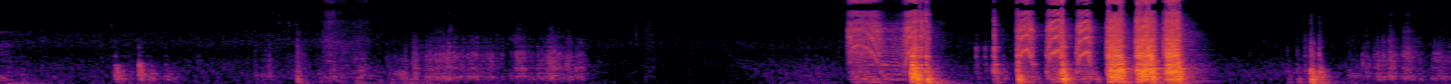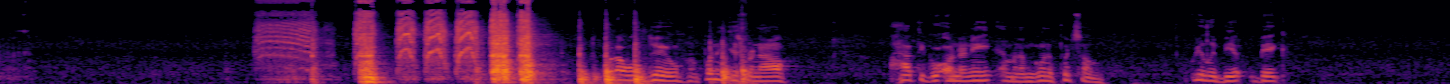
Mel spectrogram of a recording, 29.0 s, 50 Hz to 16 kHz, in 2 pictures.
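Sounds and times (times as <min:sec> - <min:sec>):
cordless drill driving a screw: 0:08.4 - 0:09.4, 0:10.2 - 0:12.0, 0:17.0 - 0:20.0.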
